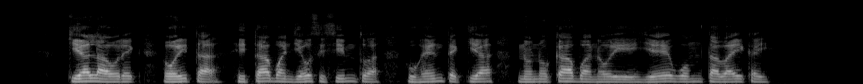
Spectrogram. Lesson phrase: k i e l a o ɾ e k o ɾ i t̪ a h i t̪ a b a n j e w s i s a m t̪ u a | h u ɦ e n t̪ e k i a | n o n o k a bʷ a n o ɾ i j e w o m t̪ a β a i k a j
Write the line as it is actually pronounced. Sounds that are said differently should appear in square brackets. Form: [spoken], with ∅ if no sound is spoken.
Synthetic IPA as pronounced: k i [a] l a o ɾ e k o ɾ i t̪ a h i t̪ a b a n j e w s i s [i] m t̪ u a | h u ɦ e n t̪ e k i a | n o n o k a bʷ a n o ɾ i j e w o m t̪ a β a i k a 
